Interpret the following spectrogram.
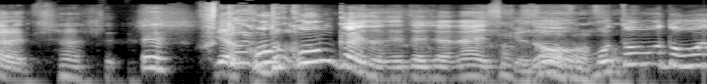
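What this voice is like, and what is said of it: Usual voice. Nothing is said of it.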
